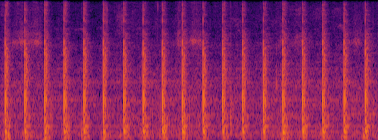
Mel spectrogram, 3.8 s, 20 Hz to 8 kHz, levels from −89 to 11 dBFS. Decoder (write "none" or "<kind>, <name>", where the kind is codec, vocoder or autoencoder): none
